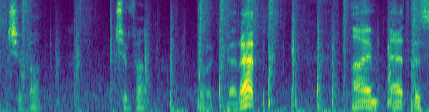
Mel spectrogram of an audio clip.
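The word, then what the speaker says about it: ćevap: But as we all know, these letters have different sounds, and I think the V is it. I think the V is pronounced R, so it's karap. No, it's actually chivap.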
